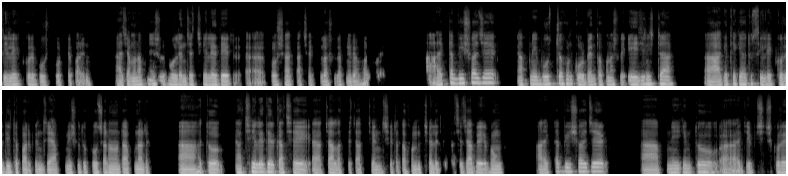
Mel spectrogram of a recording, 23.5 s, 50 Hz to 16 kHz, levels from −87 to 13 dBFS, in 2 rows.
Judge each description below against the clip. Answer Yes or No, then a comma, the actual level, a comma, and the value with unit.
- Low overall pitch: Yes, low, 110 Hz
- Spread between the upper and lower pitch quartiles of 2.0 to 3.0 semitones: Yes, narrow, 2.5 semitones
